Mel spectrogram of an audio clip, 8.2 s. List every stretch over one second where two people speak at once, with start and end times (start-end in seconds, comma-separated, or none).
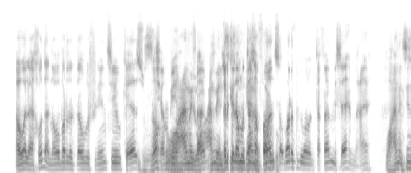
2.8-5.6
